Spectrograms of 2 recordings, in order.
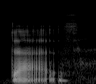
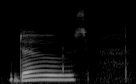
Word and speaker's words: does: our first red words, because it sounds like d, z, does. So a lot of things here breaking our rules. That's why it's a red word. I see it misspelled like, like this quite often. Which would make sense because it's in between two vowels, but then it's my long O sound, doze.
